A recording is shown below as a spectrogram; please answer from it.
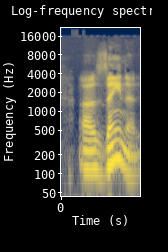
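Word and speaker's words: Zaanan: endure in this conquest Zana it sounds like kind of rhymes with the Hebrew word for come out but they're gonna stay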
